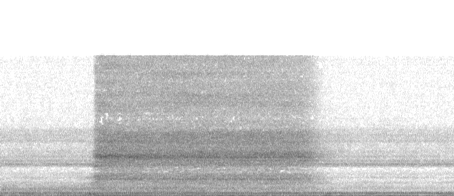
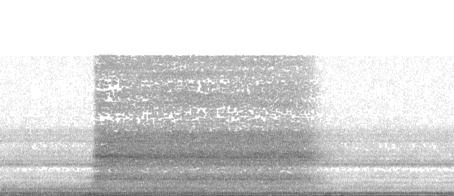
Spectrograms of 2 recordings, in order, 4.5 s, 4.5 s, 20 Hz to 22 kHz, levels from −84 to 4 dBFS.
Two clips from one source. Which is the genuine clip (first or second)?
second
